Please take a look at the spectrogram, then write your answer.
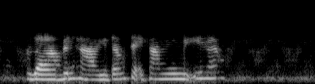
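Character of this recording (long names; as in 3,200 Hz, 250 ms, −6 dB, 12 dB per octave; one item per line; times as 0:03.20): a quantiser's noise floor 12 bits, dither none
phaser sweep stages 4, 3 Hz, lowest notch 620–1,600 Hz
AMR narrowband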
